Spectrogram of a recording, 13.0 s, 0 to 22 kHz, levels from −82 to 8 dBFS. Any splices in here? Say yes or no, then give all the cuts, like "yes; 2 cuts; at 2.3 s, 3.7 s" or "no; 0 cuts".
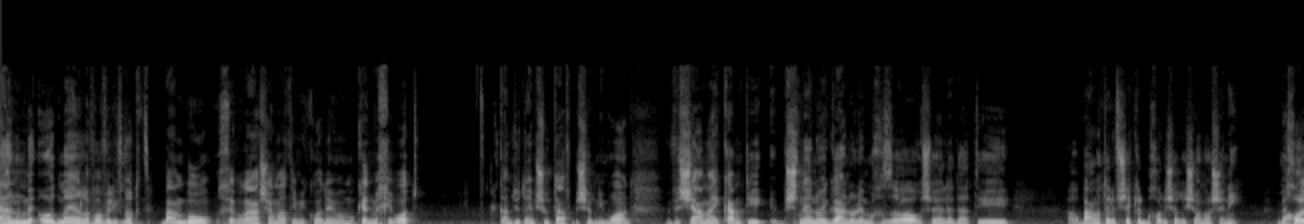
yes; 1 cut; at 1.4 s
